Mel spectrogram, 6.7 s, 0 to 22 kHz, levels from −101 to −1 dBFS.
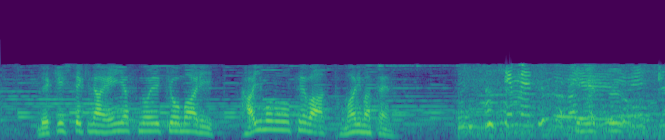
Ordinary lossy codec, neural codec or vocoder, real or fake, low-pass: AAC, 16 kbps; none; real; 7.2 kHz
